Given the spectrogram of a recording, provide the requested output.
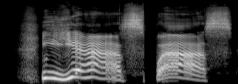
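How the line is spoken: Howling wolf. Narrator (Russian): взвыл волк

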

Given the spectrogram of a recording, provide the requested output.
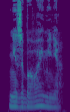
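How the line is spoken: Sad hopeless whisper. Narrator (Russian): прошептала она, но так печально, словно заранее знала, что ее просьба напрасна

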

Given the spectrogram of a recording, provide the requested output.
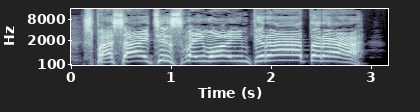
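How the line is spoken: Yelling at full voice. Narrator (Russian): орал во все горло

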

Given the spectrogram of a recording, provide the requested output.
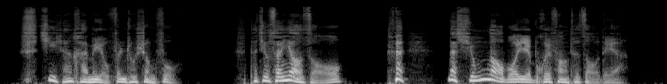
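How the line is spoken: Laughing. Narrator (Chinese): 柳无梅笑着说

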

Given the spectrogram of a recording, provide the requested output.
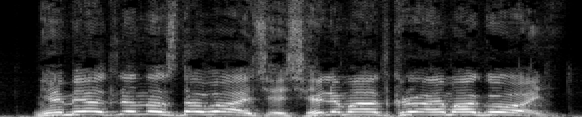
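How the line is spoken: Shouting. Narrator (Russian): крикнул

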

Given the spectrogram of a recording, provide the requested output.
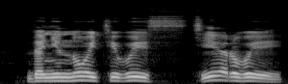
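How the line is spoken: Sullen, irritated snap. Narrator (Russian): Угрюмо и раздраженно бросал им Демид Меньшиков

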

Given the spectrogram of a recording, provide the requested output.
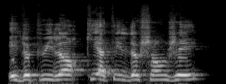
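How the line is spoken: Asked coldly. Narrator (French): demanda froidement d'Étiol

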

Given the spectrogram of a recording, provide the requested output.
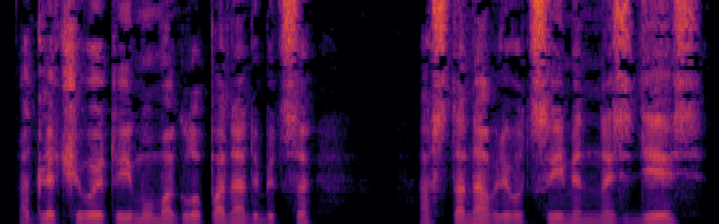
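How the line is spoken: Suddenly hoarse question. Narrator (Russian): спросил Берни враз охрипшим голосом

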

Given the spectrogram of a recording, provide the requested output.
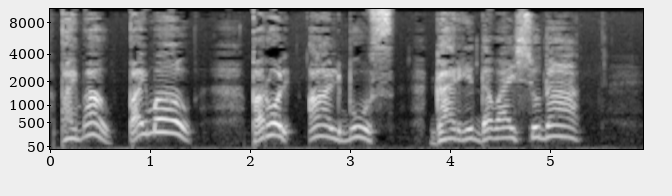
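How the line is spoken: Excited shout. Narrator (Russian): вдруг Рон взволнованно закричал

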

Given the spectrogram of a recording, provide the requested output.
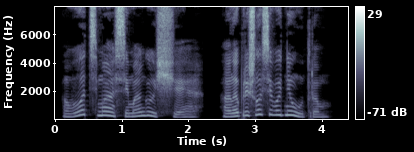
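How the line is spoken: Quiet. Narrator (Russian): так же тихо сказал мужчина

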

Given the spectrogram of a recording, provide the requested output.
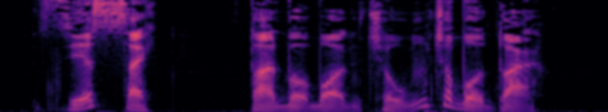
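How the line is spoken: Cold commanding voice. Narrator (Vietnamese): Một thân ảnh uy vũ lạnh lùng mở miệng nói

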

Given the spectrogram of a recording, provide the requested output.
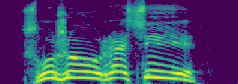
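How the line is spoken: Loud barked shout. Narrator (Russian): гаркнул я

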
